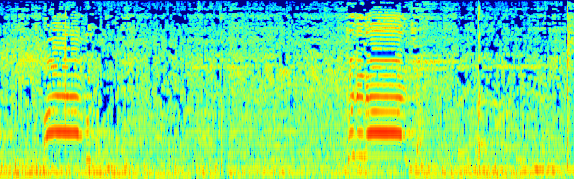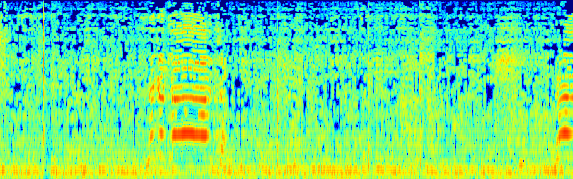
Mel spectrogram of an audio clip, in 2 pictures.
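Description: Loud shouted drill words of command, each drawn out on one held pitch for about half a second, heard three times: about four and a half seconds in, about nine and a half seconds in, and at the end. A steady low outdoor rumble runs underneath.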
